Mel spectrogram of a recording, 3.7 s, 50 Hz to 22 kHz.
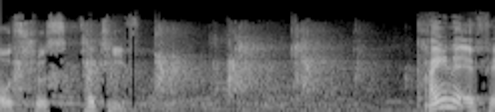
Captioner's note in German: Vereinzelter Beifall CDU und BÜNDNIS 90/DIE GRÜNEN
